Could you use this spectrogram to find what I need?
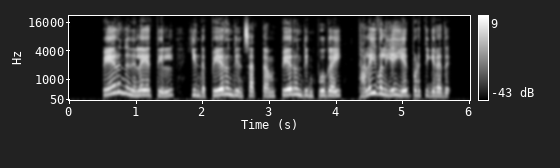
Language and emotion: Tamil, angry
